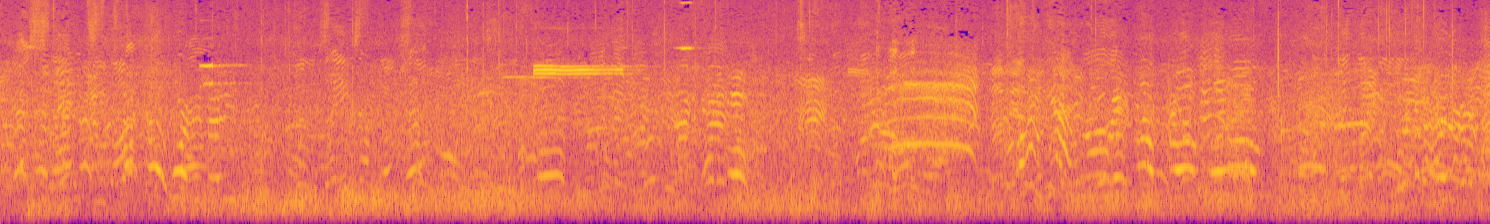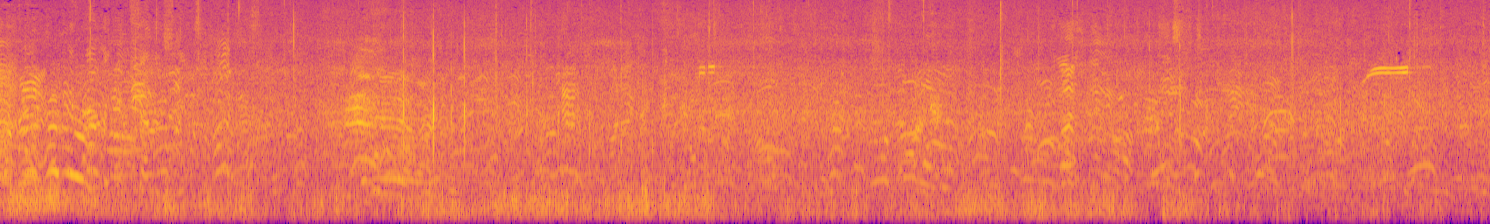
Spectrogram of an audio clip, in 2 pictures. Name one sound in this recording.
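A crowd of spectators and players shouts and calls out across an open field.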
